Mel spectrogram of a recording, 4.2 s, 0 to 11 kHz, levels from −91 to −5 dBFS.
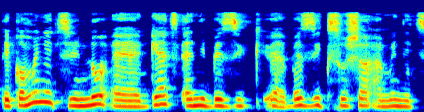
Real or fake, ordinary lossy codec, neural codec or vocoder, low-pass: fake; none; codec, 16 kHz, 4 kbps, FreqCodec, larger model; 7.2 kHz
